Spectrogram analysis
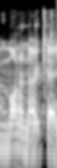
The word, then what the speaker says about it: Mononoke: The Princess, what was the pronunciation? Mononoke? The last? Mononoke, yeah.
